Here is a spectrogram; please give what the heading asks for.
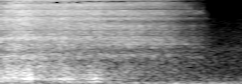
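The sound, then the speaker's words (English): A long, deep breath is drawn in by extending the belly, heard as a steady, airy hiss that gradually thins and stops near the end. “We'll breathe in by extending our belly, doing a long extension, and then we'll hold slightly and then release with a loud, audible sigh. And we'll do that three times together. So let's breathe in”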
